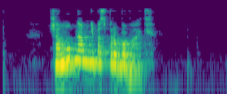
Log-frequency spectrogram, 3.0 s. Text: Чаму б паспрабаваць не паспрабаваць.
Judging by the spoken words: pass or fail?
fail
